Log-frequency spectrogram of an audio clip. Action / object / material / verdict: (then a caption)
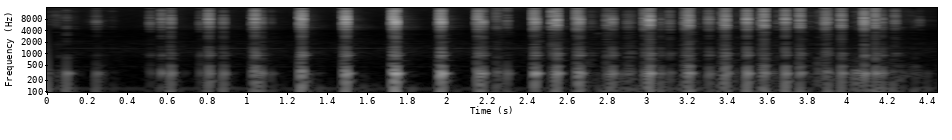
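tap / plastic spherical microphone shell / plastic / none. A black hollow plastic Blue Snowball USB microphone, a spherical shell about 12 cm across on a small stand, is held in both hands and tapped and scratched directly with fingertips and short nails around its shell. About 25 quick, dull, close taps land in a rapid, uneven patter. Each has a boomy low thump around 300 Hz, a brief bright click, and almost no ring.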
